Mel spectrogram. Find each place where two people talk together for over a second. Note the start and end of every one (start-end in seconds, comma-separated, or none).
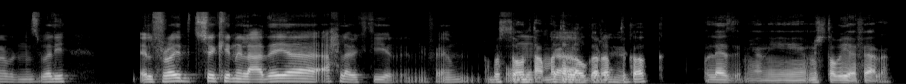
5.0-6.3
